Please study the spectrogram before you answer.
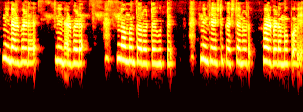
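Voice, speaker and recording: A woman's voice: very high voice, level tone, brisk, lo-fi sound, soft background music. A woman playing a worried, tearful poor mother in an amateur family drama, speaking rural Chikkaballapur Kannada. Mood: pleading. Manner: pleading, emotional.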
